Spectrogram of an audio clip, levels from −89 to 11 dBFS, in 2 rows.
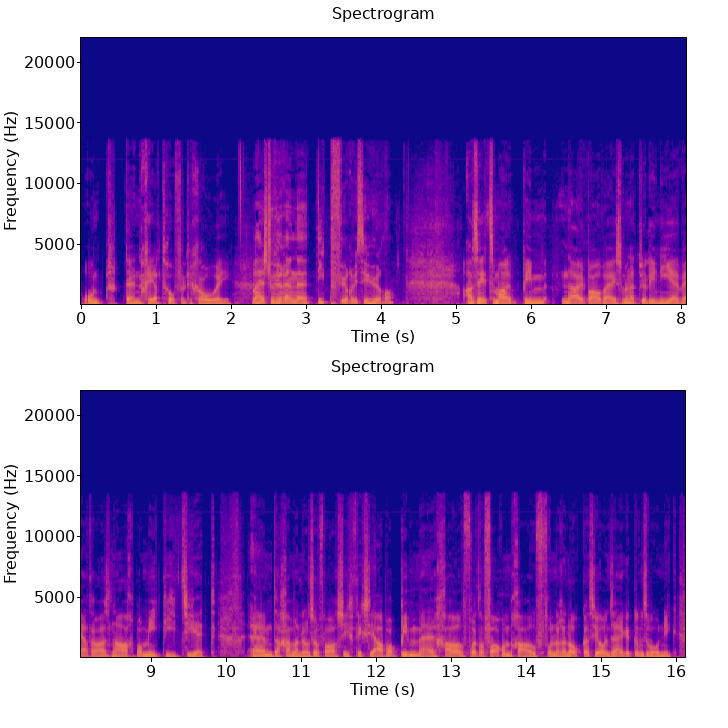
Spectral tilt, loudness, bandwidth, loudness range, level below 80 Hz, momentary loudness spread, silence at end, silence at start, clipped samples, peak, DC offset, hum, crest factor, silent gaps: -5.5 dB/octave; -23 LUFS; 14 kHz; 1 LU; -46 dBFS; 6 LU; 0 s; 0.05 s; under 0.1%; -8 dBFS; under 0.1%; none; 14 dB; none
